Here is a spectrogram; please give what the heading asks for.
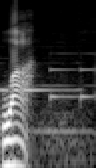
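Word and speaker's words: は: to confuse you yet whenever you see this in probably 99 of words it will be pronounced with an h ha however if this is used by itself not in a word if it's used by itself as a piece of grammar it's actually still written like this but pronounced wah so let us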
